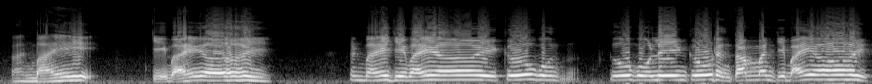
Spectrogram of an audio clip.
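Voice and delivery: high, loud wailing cry for help; a dead woman begging from outside the house; high loud pleading wail; desperate ghost calling. A narrator's reading. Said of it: "Kêu, kêu bằng um sùm ở ngoài".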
